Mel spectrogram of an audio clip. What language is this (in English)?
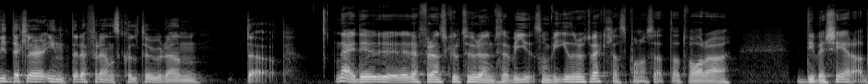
Swedish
